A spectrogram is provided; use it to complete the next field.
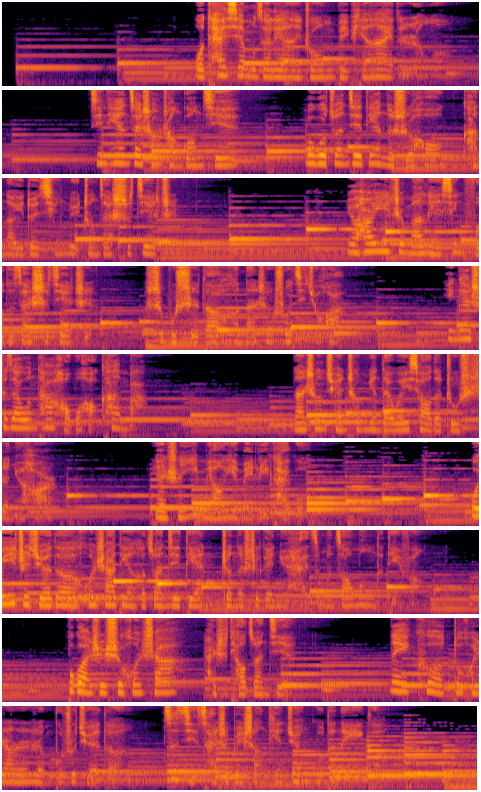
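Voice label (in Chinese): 短视频深情走心; 抖音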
